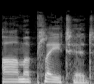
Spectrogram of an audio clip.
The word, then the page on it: armor-plated: British English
